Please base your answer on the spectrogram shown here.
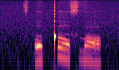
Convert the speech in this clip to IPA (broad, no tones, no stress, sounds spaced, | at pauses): t͡sʼ ɛ ǃ ɛː s ð æ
